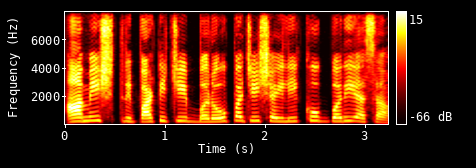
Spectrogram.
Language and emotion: Goan Konkani, neutral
